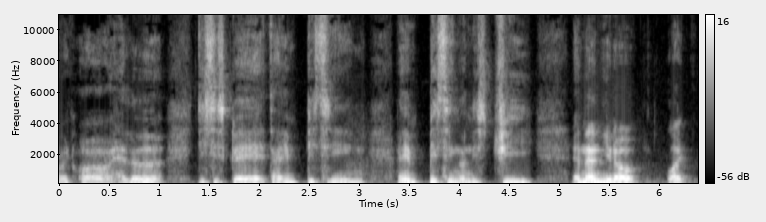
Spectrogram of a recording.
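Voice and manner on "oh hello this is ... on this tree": put-on imagined dog with a French accent. Musing man voicing a park dog in his head, French accent. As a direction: put on a playful French accent, pitch rising as it goes. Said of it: "like, a French accent in my mind".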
